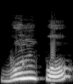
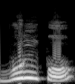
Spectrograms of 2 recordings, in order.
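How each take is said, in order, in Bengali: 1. 'po'-এর আগে n দিয়ে উচ্চারণ করা হয়। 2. 'po'-এর আগে n দিয়ে উচ্চারণ করা হয়।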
